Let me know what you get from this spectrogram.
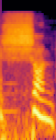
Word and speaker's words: Sean: Se escribe Sean y sí. Se dice Sean. Pero cuando es Lennon, es John Lennon.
